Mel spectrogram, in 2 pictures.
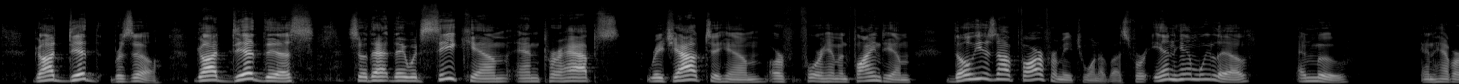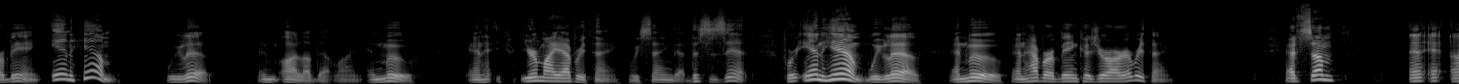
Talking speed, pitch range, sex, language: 175 wpm, 130-180 Hz, male, English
